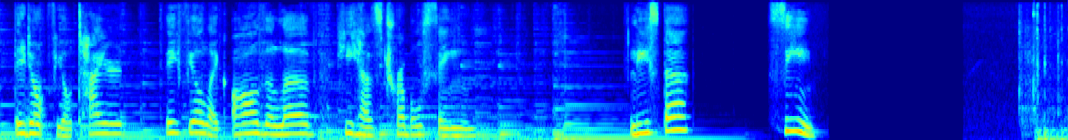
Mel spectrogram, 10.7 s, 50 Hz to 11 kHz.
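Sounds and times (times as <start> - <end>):
speech: 0.2 - 5.1, 6.3 - 7.0, 7.8 - 8.2
engine starting and revving: 10.2 - 10.6.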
